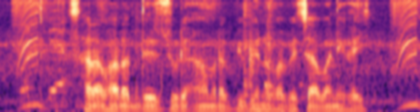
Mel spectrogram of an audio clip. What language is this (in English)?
Bangla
